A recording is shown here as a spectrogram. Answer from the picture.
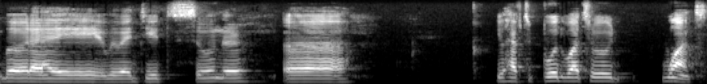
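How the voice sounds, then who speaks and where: A very slow, monotone delivery with flat intonation, long and frequent pauses, and a Brazilian Portuguese accent. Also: man, medium pitch for a man. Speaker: guest tutor. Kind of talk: tutorial. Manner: halting.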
